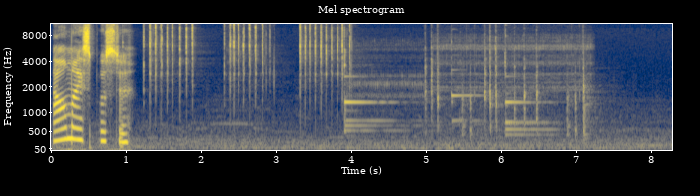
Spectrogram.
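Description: Metal cylinders click as they turn in a small mechanism.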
